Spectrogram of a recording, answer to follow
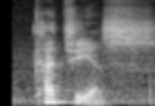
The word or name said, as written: Ksattriyas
